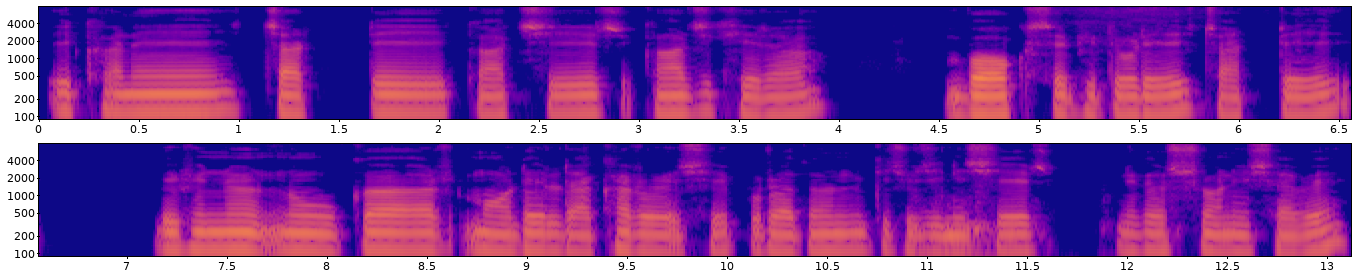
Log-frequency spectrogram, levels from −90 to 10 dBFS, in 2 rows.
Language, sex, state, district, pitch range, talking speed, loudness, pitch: Bengali, male, West Bengal, Kolkata, 110-120 Hz, 80 wpm, -34 LUFS, 115 Hz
